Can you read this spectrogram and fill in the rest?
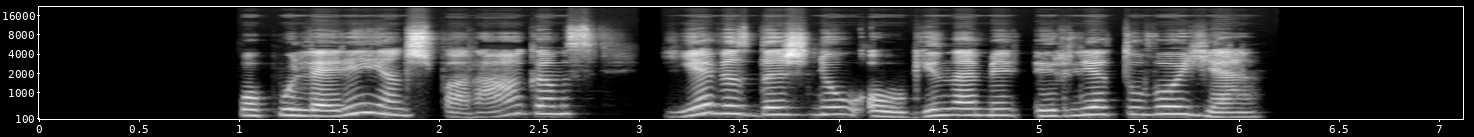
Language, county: Lithuanian, Vilnius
